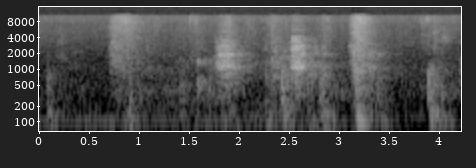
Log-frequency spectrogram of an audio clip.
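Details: Irish Terrier puppy, a 10-week-old female, play-fighting with a 5-year-old male of the breed. Short, harsh growly barks and snarls burst out roughly every half-second to second, with quieter rumbling between them.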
